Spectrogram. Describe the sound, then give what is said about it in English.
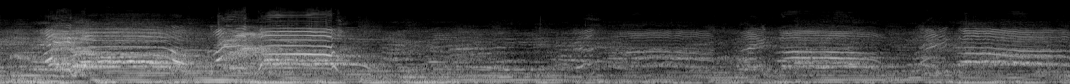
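A big group of children at a camp party with s'mores and a DJ shouts and cheers together, loud, with high-pitched yells and whoops rising in waves over a constant crowd roar for about eleven seconds. “All right, camp, we're supposed to make some noise!”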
